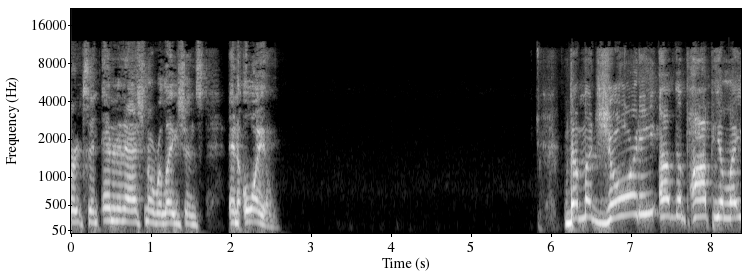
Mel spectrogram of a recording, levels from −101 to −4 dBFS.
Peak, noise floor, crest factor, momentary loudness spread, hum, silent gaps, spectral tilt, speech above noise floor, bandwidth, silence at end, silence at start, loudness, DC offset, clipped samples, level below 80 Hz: 0 dBFS; -86 dBFS; 18 dB; 10 LU; none; none; -5.5 dB/octave; 70 dB; 12.5 kHz; 0 s; 0 s; -17 LUFS; under 0.1%; under 0.1%; -56 dBFS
